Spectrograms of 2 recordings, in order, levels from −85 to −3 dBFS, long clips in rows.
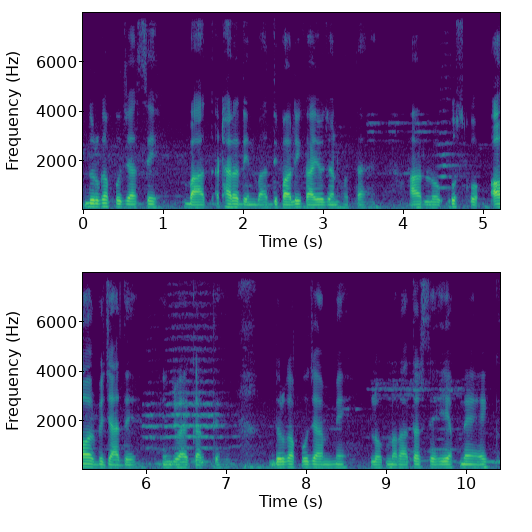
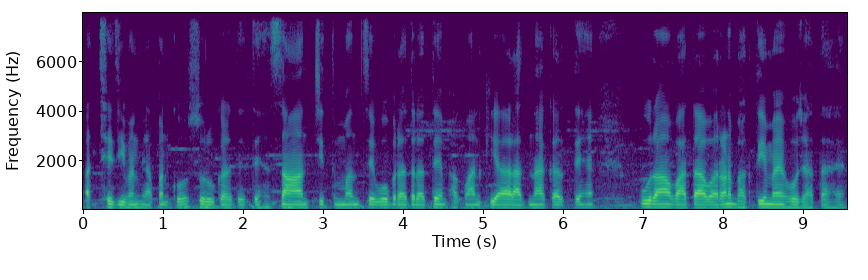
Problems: background sounds at intervals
